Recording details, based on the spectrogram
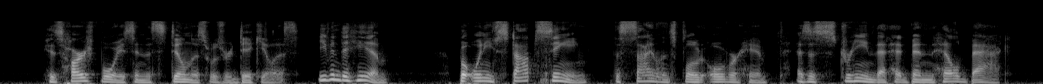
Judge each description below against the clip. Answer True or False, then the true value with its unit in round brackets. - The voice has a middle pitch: False (115 Hz)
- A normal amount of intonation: False (7.2 semitones)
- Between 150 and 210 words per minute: True (165 wpm)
